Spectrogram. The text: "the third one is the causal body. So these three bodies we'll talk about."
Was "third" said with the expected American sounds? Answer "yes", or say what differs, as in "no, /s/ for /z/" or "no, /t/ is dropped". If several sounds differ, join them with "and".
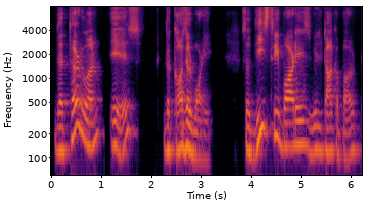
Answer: no, /t/ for /θ/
